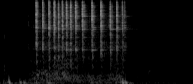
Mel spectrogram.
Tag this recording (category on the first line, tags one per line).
Sound effects > Objects / House appliances
Powerpro-7000-series
Sennheiser
aspirateur
Powerpro
MKE-600
FR-AV2
Shotgun-microphone
Shotgun-mic
vacuum-cleaner
Single-mic-mono
cleaner
7000
Tascam
vacuum
Hypercardioid
Vacum
MKE600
